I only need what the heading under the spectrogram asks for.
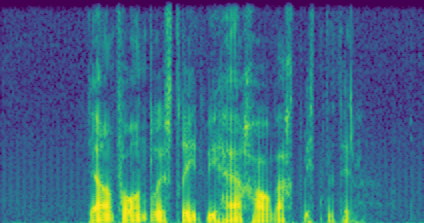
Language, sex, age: Norwegian, male, 38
